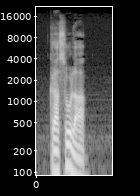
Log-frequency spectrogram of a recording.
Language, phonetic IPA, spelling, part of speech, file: Polish, [kraˈsula], krasula, noun, Pl-krasula.ogg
